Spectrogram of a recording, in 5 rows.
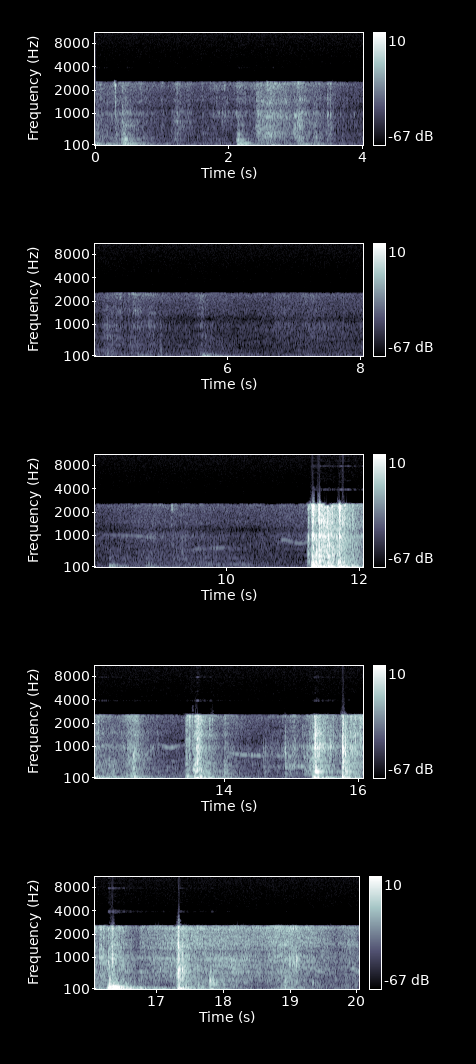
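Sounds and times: maul splitting log: 0.0 - 3.7, 11.2 - 19.1.

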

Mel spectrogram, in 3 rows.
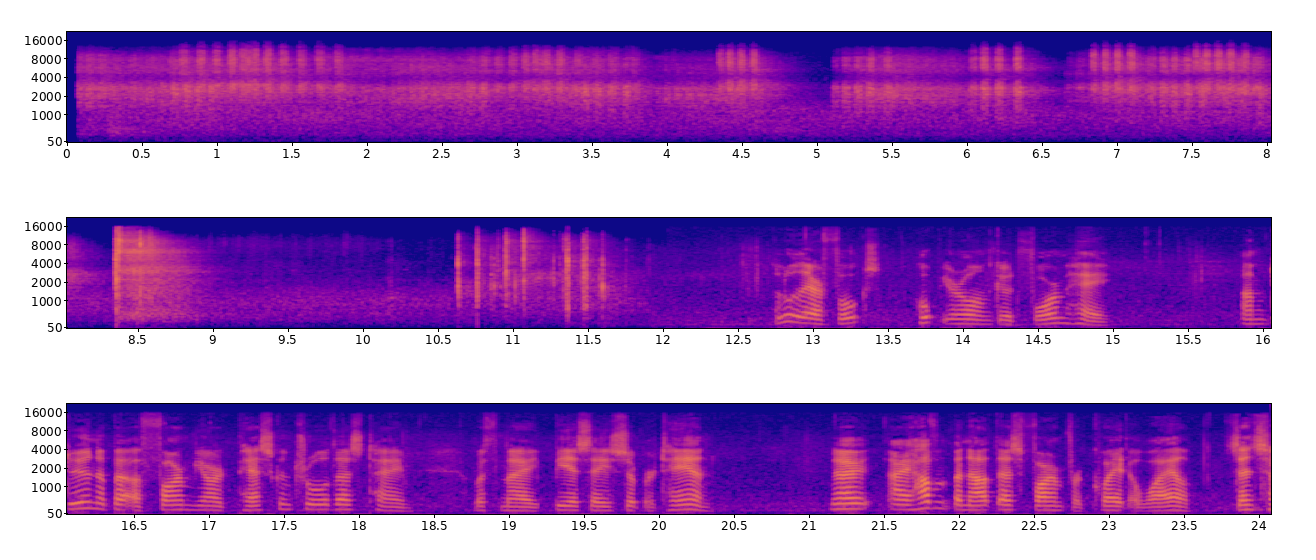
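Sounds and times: magpie chattering: 0.1 - 8.2
sharp gunshot: 8.3 - 9.0
sharp clicks: 10.6 - 12.0.

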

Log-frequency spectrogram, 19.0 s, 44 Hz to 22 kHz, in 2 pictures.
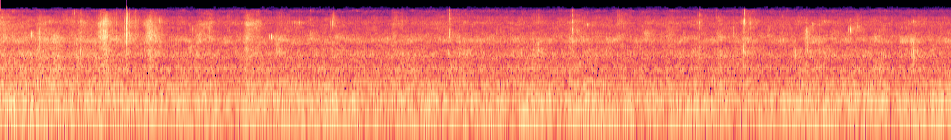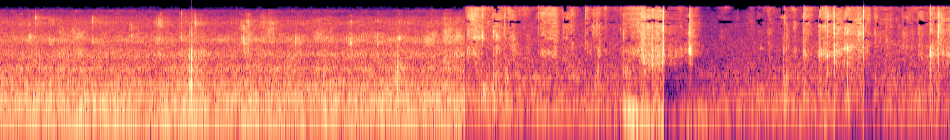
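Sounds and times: cat licking: 0.0 - 19.0
low rumble: 15.7 - 17.2.

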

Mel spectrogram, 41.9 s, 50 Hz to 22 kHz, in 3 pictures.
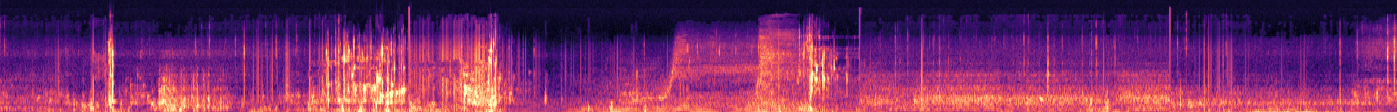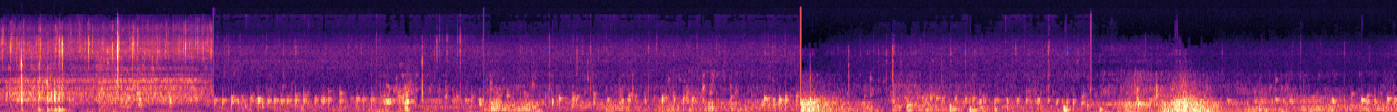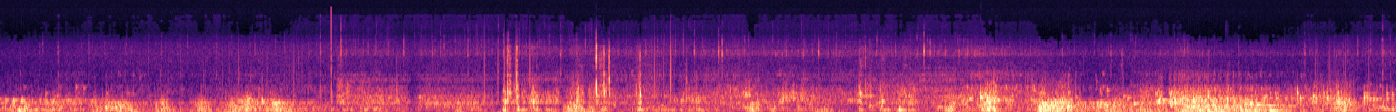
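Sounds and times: water splashing: 0.0 - 12.5, 13.4 - 26.0
muffled water sloshing underwater: 0.0 - 41.9.

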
